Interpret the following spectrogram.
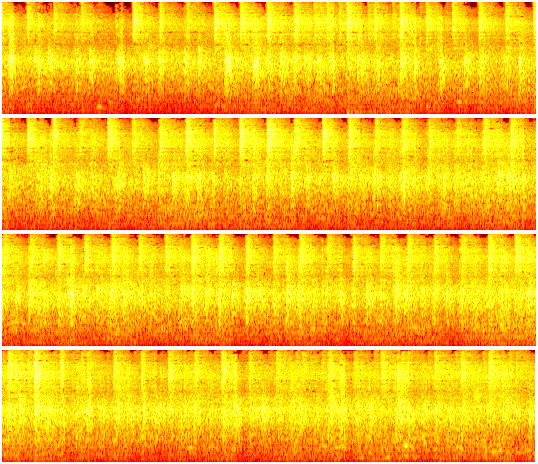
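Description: A choir clapping their hands together in a steady rhythm, sharp claps repeating evenly over a musical background.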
